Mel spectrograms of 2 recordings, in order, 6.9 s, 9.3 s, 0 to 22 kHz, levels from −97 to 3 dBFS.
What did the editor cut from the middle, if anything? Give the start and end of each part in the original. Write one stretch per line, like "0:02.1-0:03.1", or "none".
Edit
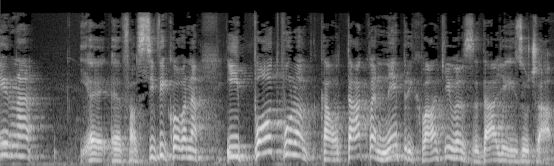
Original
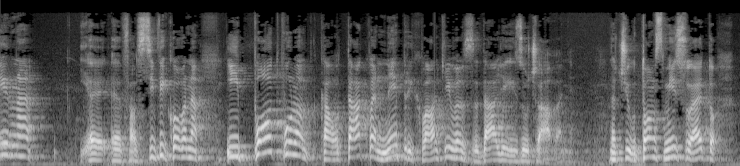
none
